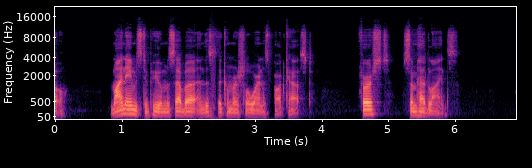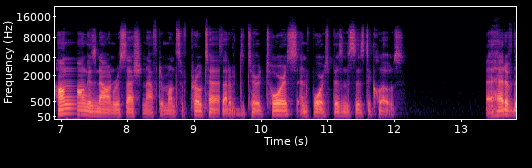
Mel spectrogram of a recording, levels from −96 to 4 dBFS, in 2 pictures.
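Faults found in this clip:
Repeated packet loss (robotic sound), 1.29–3.30 s after "my name is" and 7.08–9.39 s ending before "that have". Choppy speech with pieces missing. Three gaps per stretch (longest 99 ms, then 157 ms), about 10% and 12% concealed. Network loss/late arrival at jitter buffer; concealment extends prior audio.

Burst of packet loss, 10.70–10.79 s, just before "businesses to close". Brief held, decaying fill, then speech resumes with about 80 ms missing. Consecutive packets lost or late on network path; receiver concealment repeats last sound, fading across gap.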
